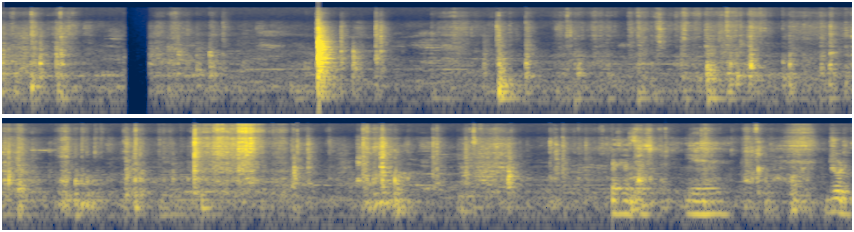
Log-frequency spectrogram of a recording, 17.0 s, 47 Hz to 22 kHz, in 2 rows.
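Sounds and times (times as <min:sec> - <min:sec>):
scratchy rustle: 0:05.5 - 0:12.3, 0:13.0 - 0:13.8.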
